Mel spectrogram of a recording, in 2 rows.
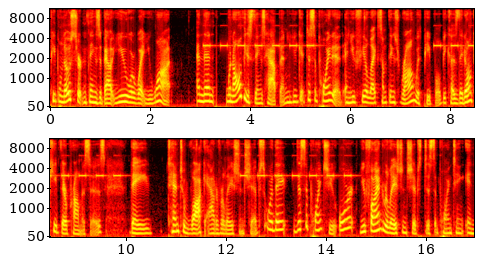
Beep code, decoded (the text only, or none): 7 short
